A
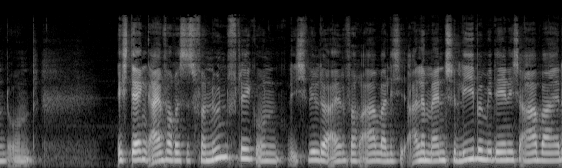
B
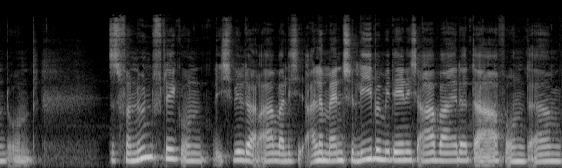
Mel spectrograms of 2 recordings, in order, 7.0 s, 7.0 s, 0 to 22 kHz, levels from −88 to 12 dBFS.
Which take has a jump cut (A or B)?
B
